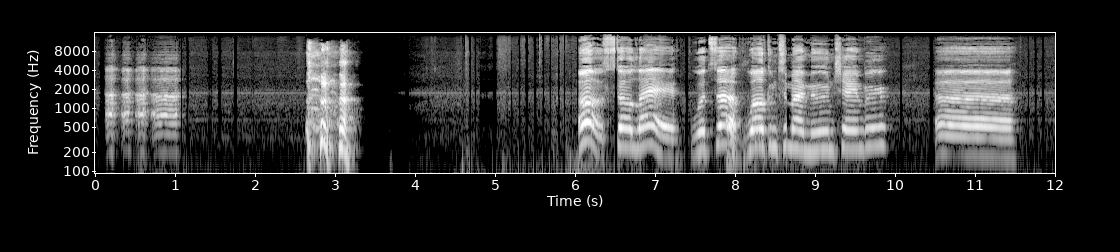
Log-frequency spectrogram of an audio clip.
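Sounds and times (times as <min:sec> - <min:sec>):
person laughing: 0:00.0 - 0:01.2, 0:02.7 - 0:03.4.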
